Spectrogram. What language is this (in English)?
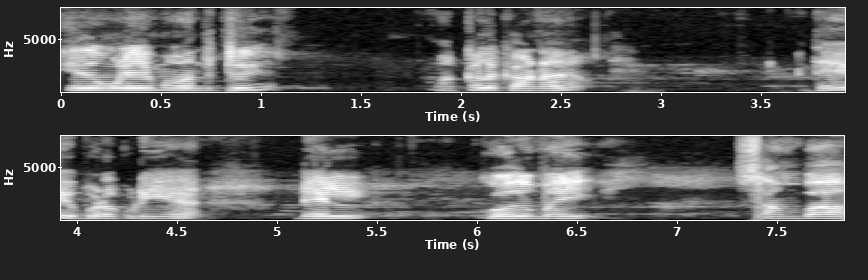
Tamil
